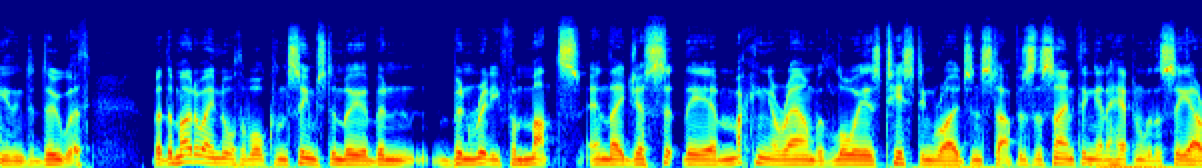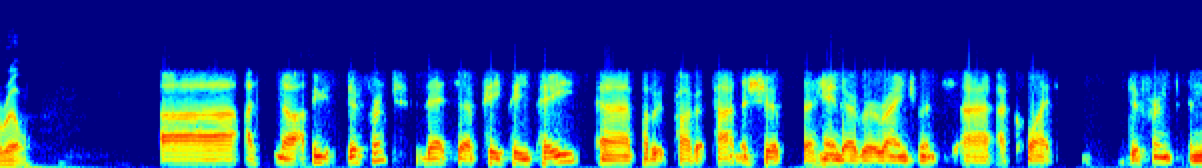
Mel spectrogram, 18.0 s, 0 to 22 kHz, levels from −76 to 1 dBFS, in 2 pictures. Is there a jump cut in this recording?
no; 0 cuts

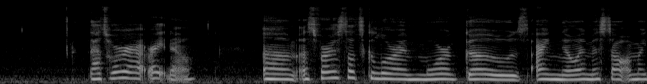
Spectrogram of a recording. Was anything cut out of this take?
no; 0 cuts

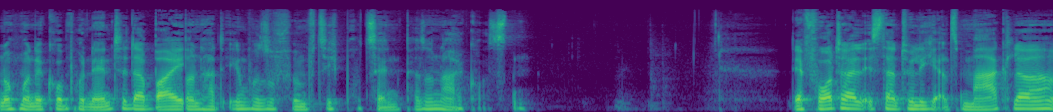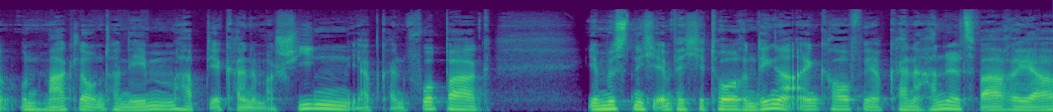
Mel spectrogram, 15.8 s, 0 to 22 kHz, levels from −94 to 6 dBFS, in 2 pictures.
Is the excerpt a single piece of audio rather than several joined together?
no; 1 cut; at 1.4 s

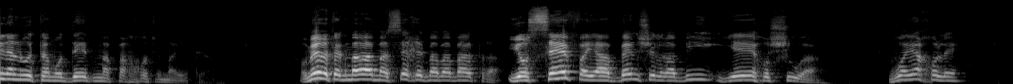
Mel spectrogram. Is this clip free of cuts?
no; 2 cuts; at 2.9 s, 5.0 s

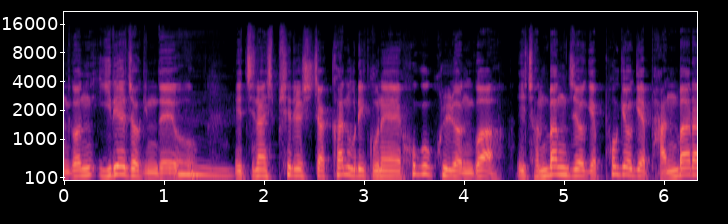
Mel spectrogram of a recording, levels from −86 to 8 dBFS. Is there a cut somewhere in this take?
no; 0 cuts

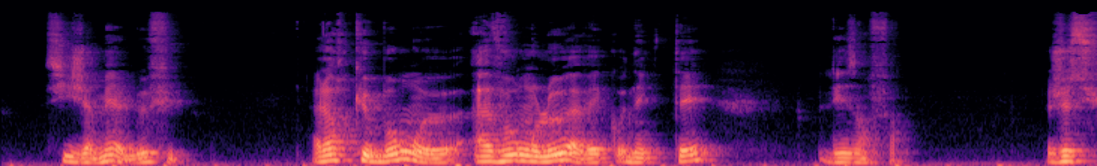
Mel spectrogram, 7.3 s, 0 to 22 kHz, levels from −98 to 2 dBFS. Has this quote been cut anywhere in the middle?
yes; 2 cuts; at 2.0 s, 5.5 s

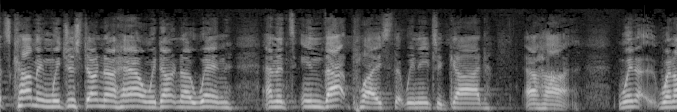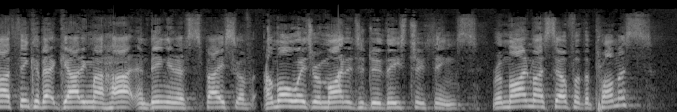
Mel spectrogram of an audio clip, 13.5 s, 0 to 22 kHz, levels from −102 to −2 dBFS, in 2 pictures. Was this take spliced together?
yes; 3 cuts; at 6.1 s, 9.3 s, 11.6 s

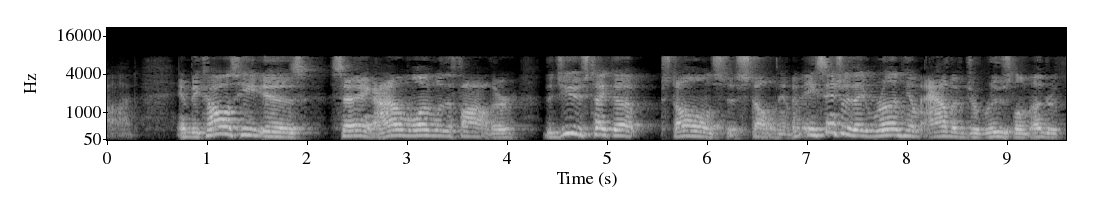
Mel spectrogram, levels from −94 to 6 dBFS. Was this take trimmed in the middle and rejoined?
yes; 1 cut; at 6.9 s

